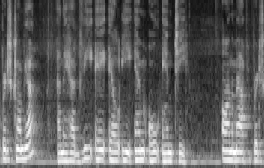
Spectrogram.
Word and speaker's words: Valemount: It's Valemount. Yes. Yeah, there's too many say Valemount, and this goes back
